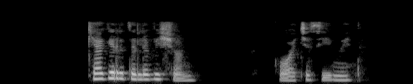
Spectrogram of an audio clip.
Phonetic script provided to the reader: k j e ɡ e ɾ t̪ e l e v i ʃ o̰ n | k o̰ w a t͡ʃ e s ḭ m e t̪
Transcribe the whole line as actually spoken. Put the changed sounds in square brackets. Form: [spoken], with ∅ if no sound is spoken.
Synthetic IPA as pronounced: k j [a] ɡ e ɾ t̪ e l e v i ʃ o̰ n | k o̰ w a t͡ʃ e s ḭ m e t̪

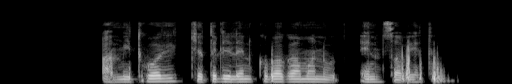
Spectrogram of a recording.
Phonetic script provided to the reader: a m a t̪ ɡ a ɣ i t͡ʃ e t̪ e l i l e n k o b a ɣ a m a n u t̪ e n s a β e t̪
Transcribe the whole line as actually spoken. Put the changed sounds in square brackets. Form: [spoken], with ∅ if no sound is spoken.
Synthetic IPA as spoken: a m [i] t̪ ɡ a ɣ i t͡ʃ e t̪ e l i l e n k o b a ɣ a m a n u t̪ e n s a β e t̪

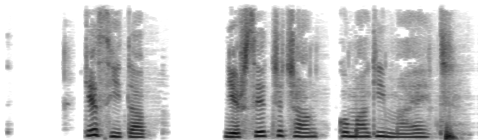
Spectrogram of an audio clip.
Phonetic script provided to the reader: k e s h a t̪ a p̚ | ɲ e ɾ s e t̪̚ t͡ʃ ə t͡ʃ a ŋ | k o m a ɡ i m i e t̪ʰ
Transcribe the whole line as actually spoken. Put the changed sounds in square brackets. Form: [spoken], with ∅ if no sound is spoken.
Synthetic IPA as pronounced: k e s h [i] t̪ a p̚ | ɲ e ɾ s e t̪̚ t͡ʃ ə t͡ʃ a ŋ | k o m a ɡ i m [a] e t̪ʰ

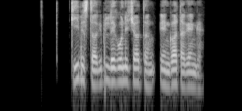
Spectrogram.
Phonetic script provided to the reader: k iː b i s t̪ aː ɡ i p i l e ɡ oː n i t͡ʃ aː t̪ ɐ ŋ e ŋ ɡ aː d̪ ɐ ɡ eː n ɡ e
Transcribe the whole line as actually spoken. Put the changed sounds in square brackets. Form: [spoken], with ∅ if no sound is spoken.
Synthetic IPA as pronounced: k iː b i s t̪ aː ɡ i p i l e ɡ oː n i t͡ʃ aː t̪ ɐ ŋ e ŋ ɡ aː [t̪] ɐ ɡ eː [ŋ] ɡ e

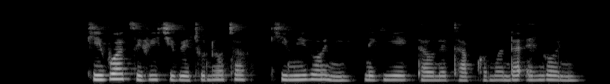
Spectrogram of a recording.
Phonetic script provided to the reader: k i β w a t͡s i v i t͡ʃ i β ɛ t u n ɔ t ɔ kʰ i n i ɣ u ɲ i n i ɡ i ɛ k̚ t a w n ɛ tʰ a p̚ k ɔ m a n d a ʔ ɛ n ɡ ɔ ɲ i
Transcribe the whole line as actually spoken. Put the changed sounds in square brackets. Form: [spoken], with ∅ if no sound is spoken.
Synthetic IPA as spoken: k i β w a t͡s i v i t͡ʃ i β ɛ t u n ɔ t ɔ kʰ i [m] i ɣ [ɔ] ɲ i n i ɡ i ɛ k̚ t a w n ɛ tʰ a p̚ k ɔ m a n d a ʔ ɛ [ŋ] ɡ ɔ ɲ i

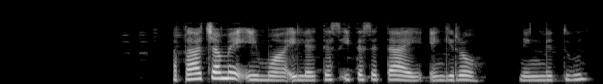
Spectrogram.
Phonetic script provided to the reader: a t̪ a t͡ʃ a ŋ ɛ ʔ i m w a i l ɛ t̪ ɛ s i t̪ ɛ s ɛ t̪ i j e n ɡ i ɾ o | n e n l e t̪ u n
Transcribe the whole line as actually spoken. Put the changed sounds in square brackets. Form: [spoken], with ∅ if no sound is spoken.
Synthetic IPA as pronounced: a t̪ a t͡ʃ a [m] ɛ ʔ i m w a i l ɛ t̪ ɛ s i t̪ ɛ s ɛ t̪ [a] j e [ŋ] ɡ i ɾ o | n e [ŋ] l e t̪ u n

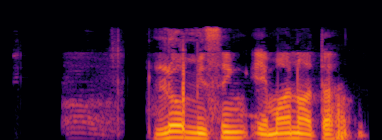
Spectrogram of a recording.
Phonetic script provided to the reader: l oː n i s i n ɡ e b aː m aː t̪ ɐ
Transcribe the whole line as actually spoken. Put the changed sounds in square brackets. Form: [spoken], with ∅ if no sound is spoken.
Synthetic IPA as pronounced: l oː [m] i s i [ŋ] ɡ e [m] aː [n] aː t̪ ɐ

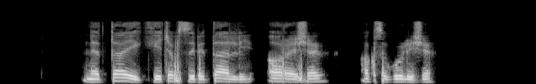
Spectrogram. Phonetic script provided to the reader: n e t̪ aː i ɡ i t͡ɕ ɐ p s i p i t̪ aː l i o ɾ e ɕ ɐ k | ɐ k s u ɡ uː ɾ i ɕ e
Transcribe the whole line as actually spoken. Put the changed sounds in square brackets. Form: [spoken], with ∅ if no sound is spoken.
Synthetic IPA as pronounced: n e t̪ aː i [k] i t͡ɕ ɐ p s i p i t̪ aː l i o ɾ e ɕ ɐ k | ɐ k s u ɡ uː [l] i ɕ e

